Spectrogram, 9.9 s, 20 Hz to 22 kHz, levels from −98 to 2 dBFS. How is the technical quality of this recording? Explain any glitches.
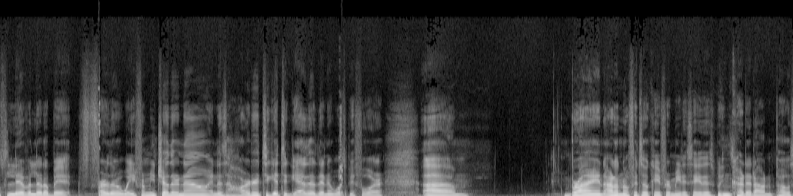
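The speech carries two brief glitches from damaged data in a compressed stream: one at 1.22–1.27 s, after "live a little bit" and before "away from each other", and one at 4.22–4.29 s, after "get together than it". Corrupted bytes make the decoder misread frames and hunt for the next valid header, producing a short chirp or squawk.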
